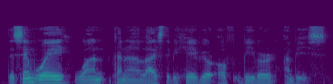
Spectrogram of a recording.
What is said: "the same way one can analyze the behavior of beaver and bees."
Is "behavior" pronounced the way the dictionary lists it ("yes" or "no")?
yes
